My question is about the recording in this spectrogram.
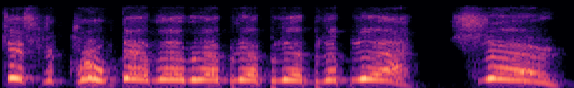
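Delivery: very high-pitched recruit shout; Ramsey. Retold or imitated. Big recruit addressing drill instructor, high-pitched shout. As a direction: shout it high, running into rapid gibberish. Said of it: "he had this voice like".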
